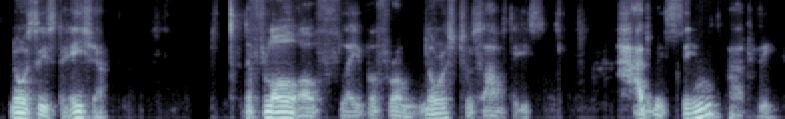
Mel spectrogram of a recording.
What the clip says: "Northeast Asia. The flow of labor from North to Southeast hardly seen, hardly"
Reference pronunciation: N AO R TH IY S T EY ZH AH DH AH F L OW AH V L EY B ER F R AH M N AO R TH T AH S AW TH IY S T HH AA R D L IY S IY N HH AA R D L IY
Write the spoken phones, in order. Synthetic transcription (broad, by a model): N AO R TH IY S T EY ZH AH DH AH F L OW AH V L EY B ER F R AH M N AO R S T AH S AW TH IY S T HH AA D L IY S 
